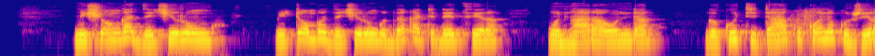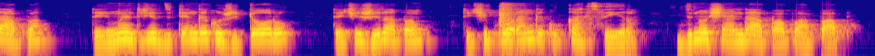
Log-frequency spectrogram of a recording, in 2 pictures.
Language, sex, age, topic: Ndau, female, 36-49, health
